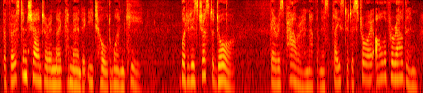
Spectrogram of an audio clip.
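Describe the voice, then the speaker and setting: A woman playing a devout, quietly determined young initiate in a video game, solemn and measured. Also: on the low side, a little hiss or hum, natural voice. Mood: persuasive. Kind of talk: scripted video game dialogue.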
